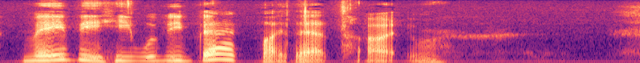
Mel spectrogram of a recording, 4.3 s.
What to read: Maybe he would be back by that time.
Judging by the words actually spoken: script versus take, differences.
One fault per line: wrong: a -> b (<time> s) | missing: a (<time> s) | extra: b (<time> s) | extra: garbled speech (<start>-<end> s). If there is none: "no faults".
no faults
